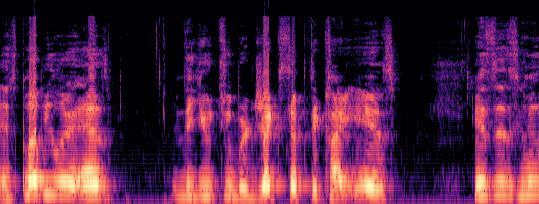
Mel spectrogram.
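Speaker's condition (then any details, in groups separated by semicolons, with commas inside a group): Cerebral palsy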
